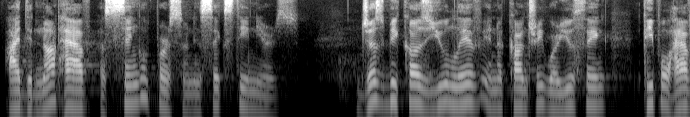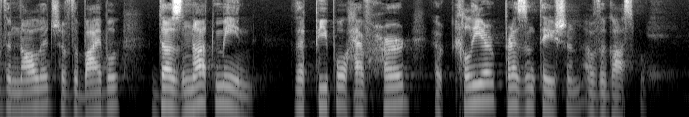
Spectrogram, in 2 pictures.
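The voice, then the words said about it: Speaks with a foreign accent. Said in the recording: “I have an accent”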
